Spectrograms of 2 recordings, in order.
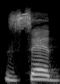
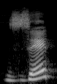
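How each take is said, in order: First: The letter name is softer, stressed and longer. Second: The letter name is short with a hard ending. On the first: This is the French name of the letter. "A little softer and with just stress. It's a little bit longer" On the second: This is the English name of the letter. "English Z with D sound"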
